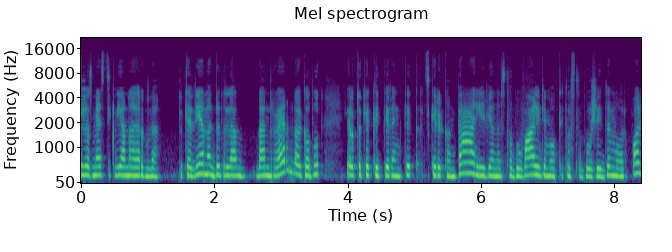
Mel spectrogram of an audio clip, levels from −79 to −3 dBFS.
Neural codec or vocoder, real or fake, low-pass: codec, 44.1 kHz, 2.6 kbps, DAC; fake; 14.4 kHz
